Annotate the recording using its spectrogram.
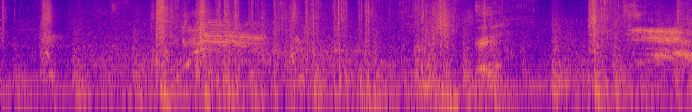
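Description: A staff strikes an armoured enemy with sharp, heavy thuds.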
